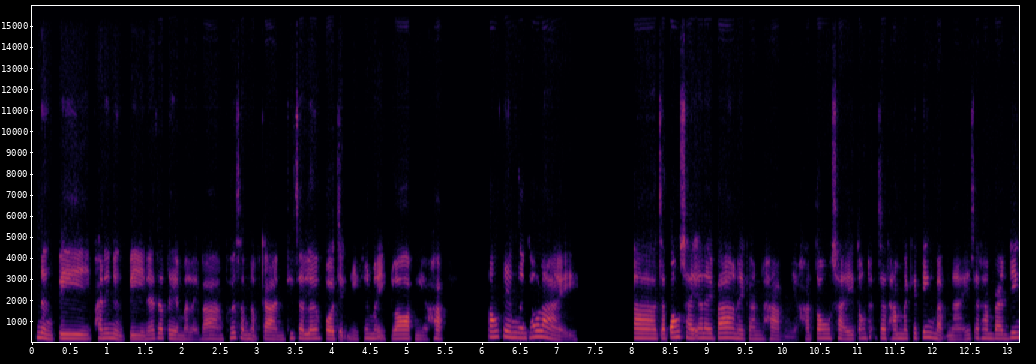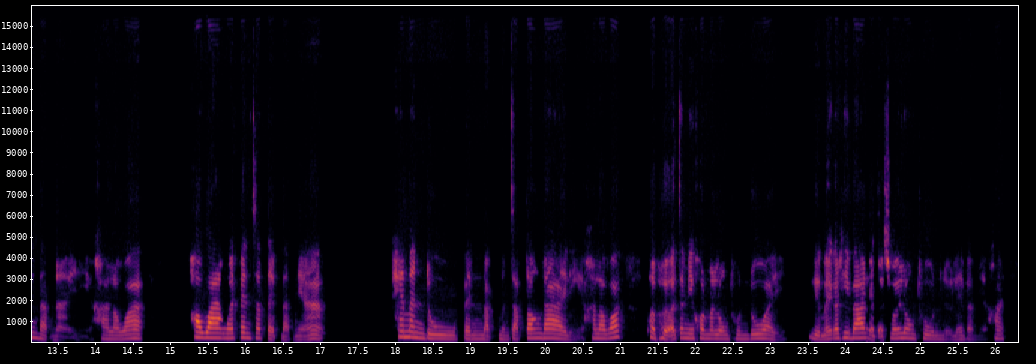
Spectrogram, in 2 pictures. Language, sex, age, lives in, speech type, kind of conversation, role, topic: Thai, female, 40-44, Thailand, conversation, unstructured, none, คุณเคยรู้สึกว่าครอบครัวไม่สนับสนุนคุณไหม และคุณโกรธเพราะอะไร?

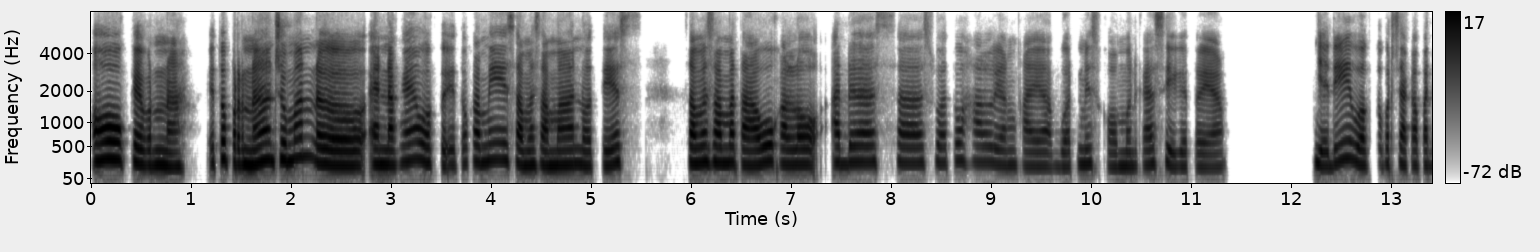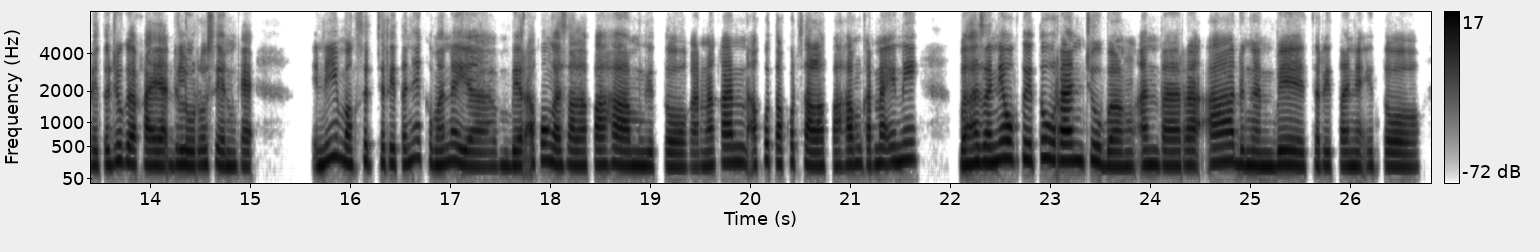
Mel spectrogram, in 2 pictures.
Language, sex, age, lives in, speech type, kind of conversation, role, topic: Indonesian, female, 25-29, Indonesia, conversation, podcast, guest, Bagaimana kamu memulai percakapan yang sulit dengan teman dekat?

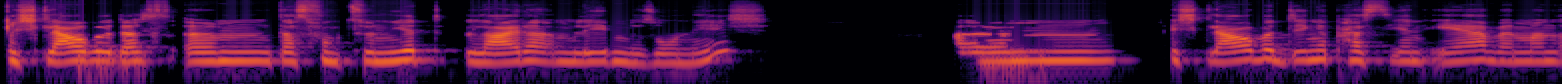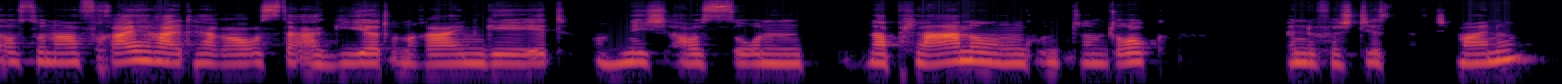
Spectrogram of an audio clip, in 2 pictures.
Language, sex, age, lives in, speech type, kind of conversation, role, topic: German, female, 45-49, Germany, conversation, advice, advisor, Wie kann die Angst, wieder verletzt zu werden, neue Bindungen verhindern?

